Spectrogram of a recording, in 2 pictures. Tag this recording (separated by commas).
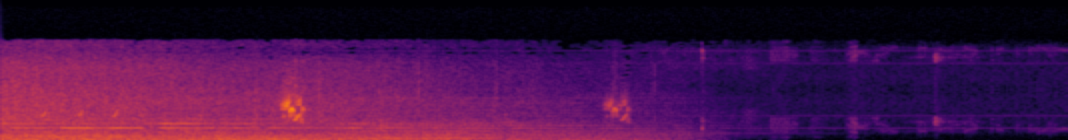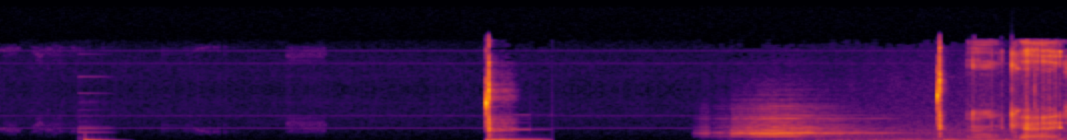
Music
